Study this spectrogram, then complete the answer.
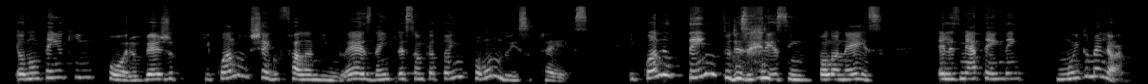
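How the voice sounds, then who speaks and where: A woman talks in a high pitch with lively intonation. The sound is dry and close, with no echo. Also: moderate pace. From interior of São Paulo state, Brazil (Itu). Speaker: Brazilian expat living in Poland. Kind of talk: casual interview chat.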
